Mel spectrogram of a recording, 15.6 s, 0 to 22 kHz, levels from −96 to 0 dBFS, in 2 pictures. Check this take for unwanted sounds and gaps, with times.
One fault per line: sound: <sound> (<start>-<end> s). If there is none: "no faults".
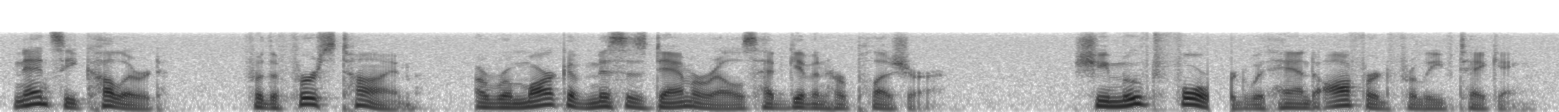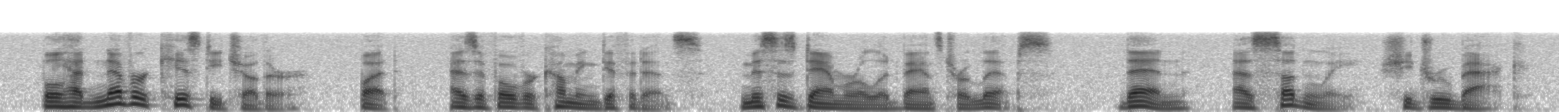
sound: dropout (6.0-6.2 s)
